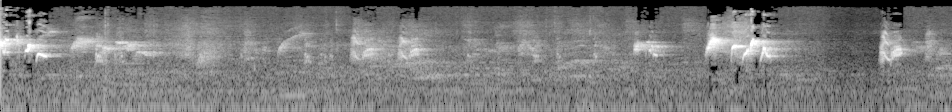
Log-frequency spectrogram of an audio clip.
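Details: Red-whiskered bulbul song: short chirpy whistled phrases separated by pauses, some brighter notes near the end, over a low background hum.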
